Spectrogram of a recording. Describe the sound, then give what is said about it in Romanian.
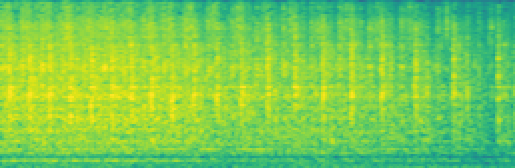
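A car engine runs steadily, a constant low rumble with a rough, slightly knocking texture that fills the whole moment without pause. No one speaks over it. “Ne aud. Din cauza mașini.”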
